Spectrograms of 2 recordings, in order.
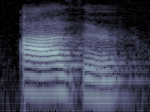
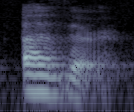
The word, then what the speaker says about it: other: or son my son or other we don't say either we say other or done done d-o-n-e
